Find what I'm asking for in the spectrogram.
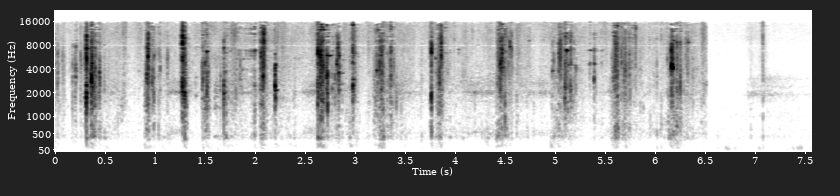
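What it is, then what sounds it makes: Loose scree underfoot. Loose scree rock fragments shift and clink underfoot as hikers cross a scree slope in a steady run of sharp, bright crunching steps. The short, glassy, tinkling clatters have almost no low end and die away instantly. They stop abruptly near the end, leaving a faint, quiet tail.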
